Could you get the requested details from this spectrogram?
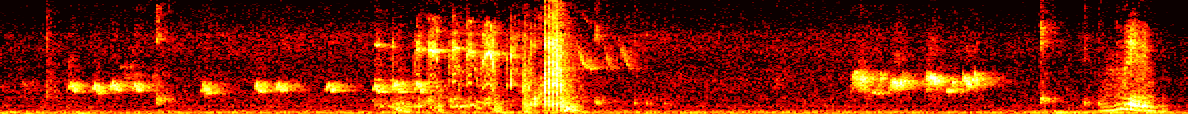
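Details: Hill myna in Vietnam imitating people: a steady series of short whistled notes repeated about every half second, then a harsh scratchy burst, a warbled phrase, and a final rough call.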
